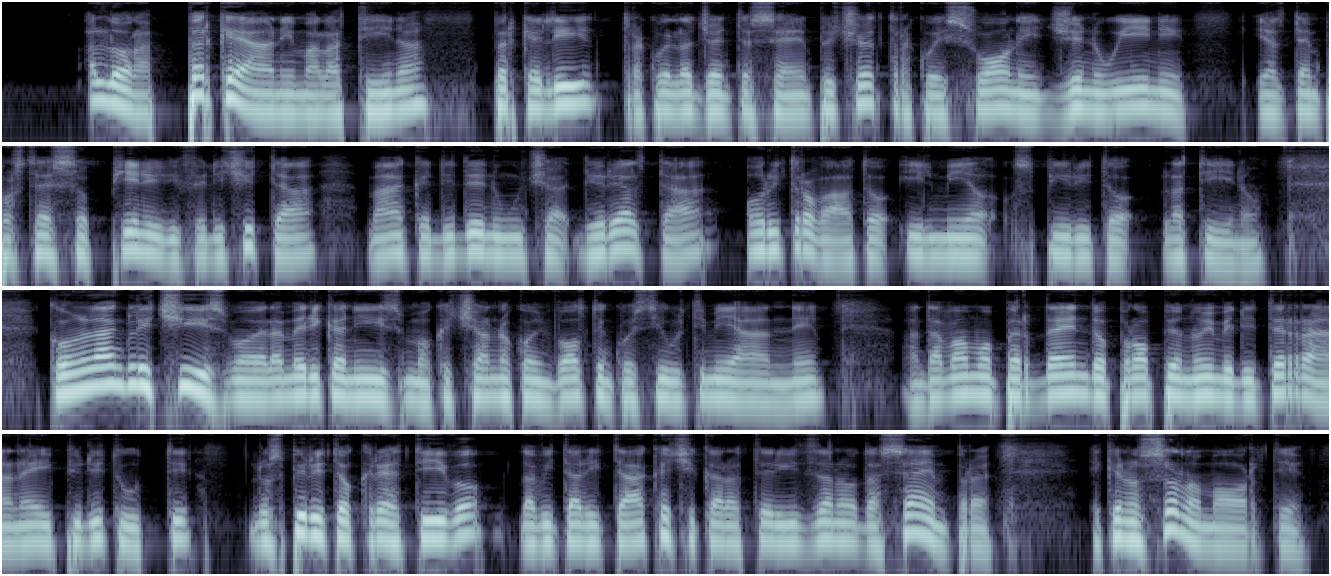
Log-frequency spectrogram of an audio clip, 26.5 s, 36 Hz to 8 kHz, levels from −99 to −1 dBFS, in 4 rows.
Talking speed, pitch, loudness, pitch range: 155 wpm, 125 Hz, -28 LUFS, 115-140 Hz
